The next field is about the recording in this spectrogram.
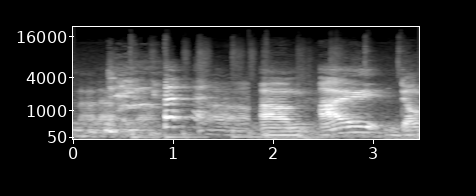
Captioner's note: laughter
